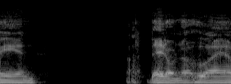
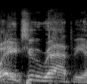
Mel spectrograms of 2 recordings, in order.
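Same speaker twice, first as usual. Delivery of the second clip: high, louder mock of the boss; 8 semitones higher, 5 dB louder than usual. Boss dismissing the song, mocked high and loud. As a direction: mimic the boss sneering at rap, pitched up. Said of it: "And he's like".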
